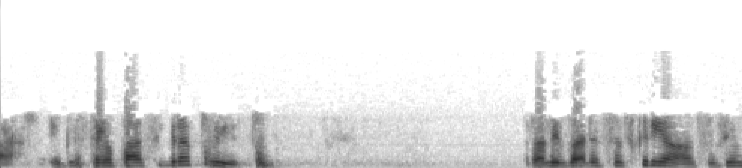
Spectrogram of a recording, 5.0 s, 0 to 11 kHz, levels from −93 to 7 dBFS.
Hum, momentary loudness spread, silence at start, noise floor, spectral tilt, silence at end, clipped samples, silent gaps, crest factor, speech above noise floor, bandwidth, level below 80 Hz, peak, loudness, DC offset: none; 10 LU; 0 s; -63 dBFS; -6.5 dB/octave; 0 s; under 0.1%; none; 20 dB; 43 dB; 6.8 kHz; -62 dBFS; -2 dBFS; -20 LUFS; under 0.1%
